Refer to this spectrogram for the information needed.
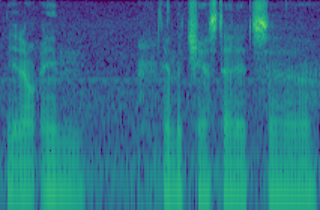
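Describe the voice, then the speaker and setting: A man playing a gentle, caring office boss in an ASMR roleplay, speaking haltingly with repeated phrases over a noisy background. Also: lowish voice, completely flat delivery. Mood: gently concerned. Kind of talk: soft-paced ASMR roleplay monologue. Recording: clearly noisy background hiss or ambience.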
